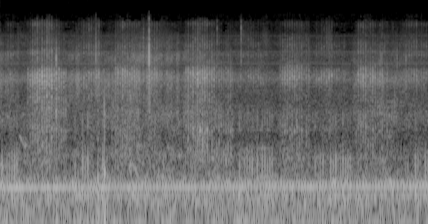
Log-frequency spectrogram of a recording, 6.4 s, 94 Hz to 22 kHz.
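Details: Filmed on a GoPro HERO8, a stray cat lounges in the middle of a park path, purring continuously in a low, pulsing rumble. A steady hum and light background noise sit beneath it.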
